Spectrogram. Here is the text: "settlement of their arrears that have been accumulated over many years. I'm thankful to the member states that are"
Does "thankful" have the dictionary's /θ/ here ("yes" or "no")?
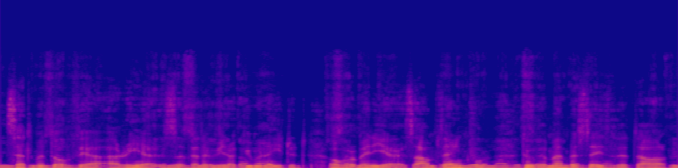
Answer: yes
